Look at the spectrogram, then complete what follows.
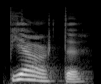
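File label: "bearrta", Scottish Gaelic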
